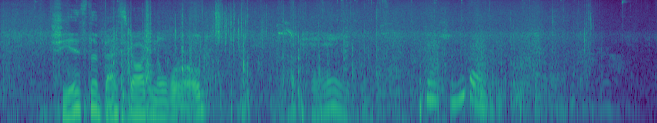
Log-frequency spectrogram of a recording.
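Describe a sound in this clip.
A young woman talks softly close by.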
